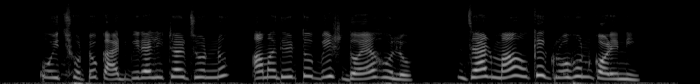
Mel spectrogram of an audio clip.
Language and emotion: Bengali, sad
